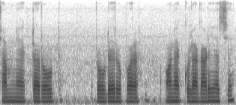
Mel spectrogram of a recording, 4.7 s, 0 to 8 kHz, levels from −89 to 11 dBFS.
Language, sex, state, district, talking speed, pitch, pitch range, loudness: Bengali, male, Assam, Hailakandi, 100 wpm, 115 Hz, 110-120 Hz, -19 LUFS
